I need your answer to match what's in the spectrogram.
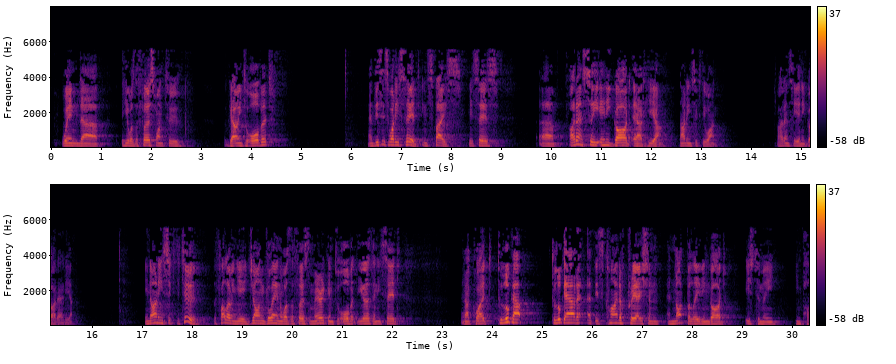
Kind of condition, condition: setting, large echoing room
